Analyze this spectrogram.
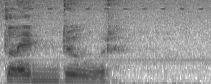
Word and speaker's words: Glyndŵr: So for the twins, it's pronounced Glyndŵr.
